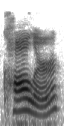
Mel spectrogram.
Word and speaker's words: collar: one col collar collar so that is actually collar c o l l a R is your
